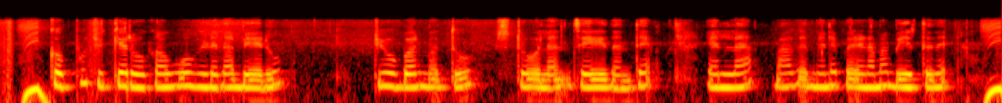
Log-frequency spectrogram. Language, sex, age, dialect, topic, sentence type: Kannada, female, 18-24, Mysore Kannada, agriculture, statement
